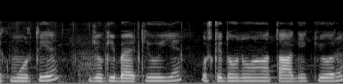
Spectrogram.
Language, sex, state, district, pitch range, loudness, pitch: Hindi, male, Bihar, Begusarai, 150-165 Hz, -23 LUFS, 155 Hz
